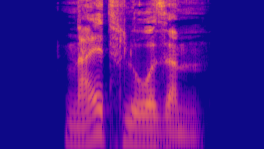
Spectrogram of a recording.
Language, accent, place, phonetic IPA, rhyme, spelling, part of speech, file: German, Germany, Berlin, [ˈnaɪ̯tloːzm̩], -aɪ̯tloːzm̩, neidlosem, adjective, De-neidlosem.ogg
- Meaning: strong dative masculine/neuter singular of neidlos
